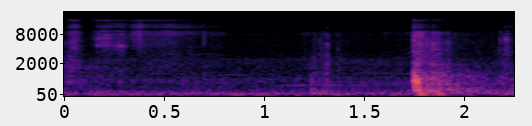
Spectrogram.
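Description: Quiet room tone, with one short noise near the end.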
